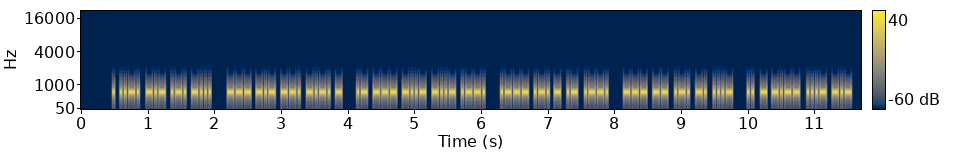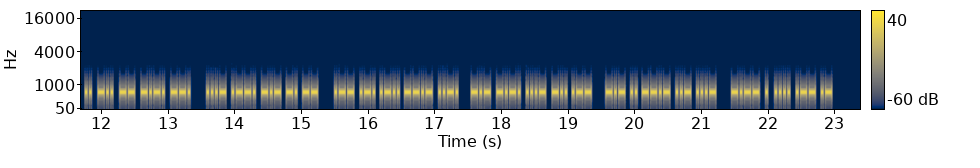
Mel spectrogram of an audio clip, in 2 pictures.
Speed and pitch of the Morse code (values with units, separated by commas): 37 wpm, 690 Hz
